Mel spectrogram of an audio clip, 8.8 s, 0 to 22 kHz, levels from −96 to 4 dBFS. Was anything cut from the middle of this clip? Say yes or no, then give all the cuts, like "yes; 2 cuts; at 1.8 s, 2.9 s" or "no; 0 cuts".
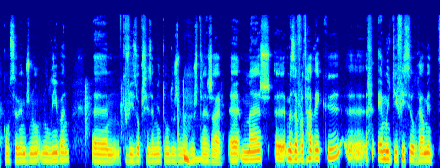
yes; 3 cuts; at 3.5 s, 4.5 s, 7.5 s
